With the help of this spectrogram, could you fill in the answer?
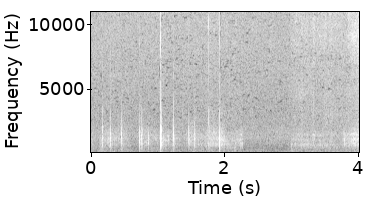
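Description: Long nails scratch and tick against the cardboard cover of a spiral-bound hardcover cookbook lying flat. Quiet, crisp, irregular clicks come first, then give way to a soft, steady scratching rustle with a faint bright hiss.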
